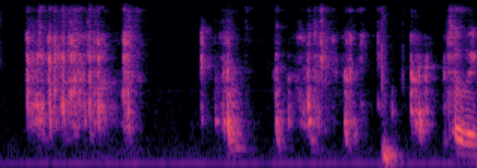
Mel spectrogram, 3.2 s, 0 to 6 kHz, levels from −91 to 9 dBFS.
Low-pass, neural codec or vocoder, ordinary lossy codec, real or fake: 5.4 kHz; none; Opus, 24 kbps; real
